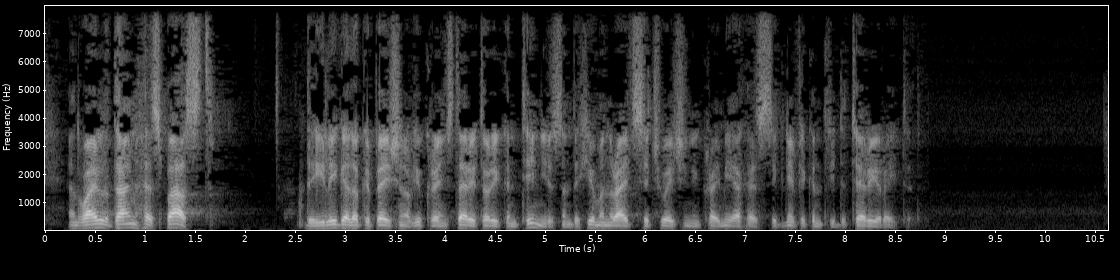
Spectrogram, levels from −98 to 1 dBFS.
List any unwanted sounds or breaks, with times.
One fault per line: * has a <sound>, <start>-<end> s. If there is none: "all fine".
all fine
